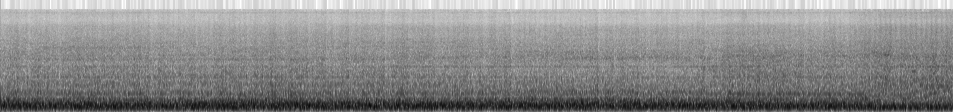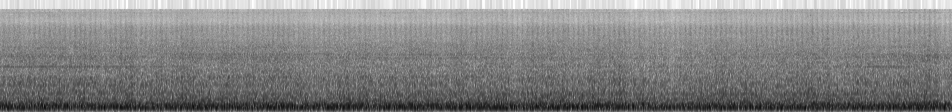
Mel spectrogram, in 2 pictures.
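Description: Helicopter engine and rotor noise heard from inside the cabin, a loud, steady, unbroken drone.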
